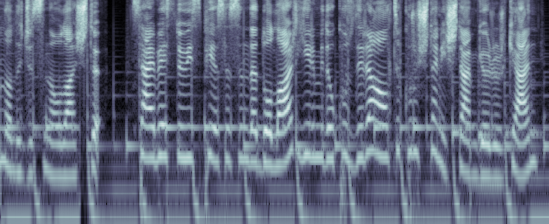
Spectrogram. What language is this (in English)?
Turkish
